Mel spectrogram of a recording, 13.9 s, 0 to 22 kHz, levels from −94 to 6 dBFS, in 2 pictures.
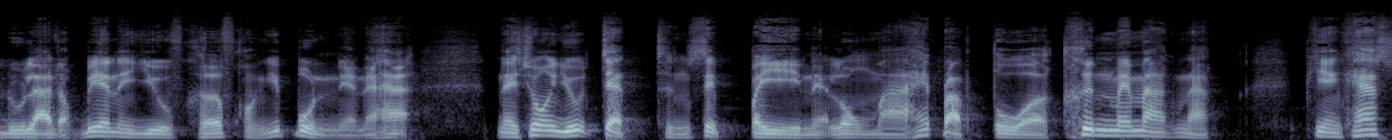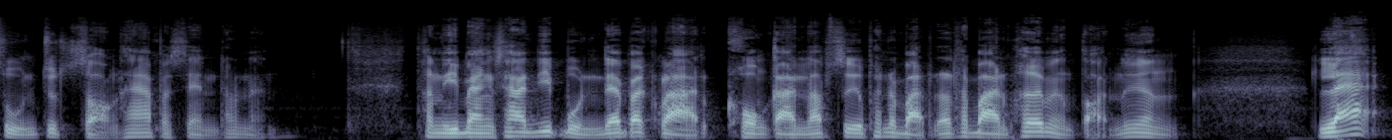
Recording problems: abrupt cut into speech; at the start

